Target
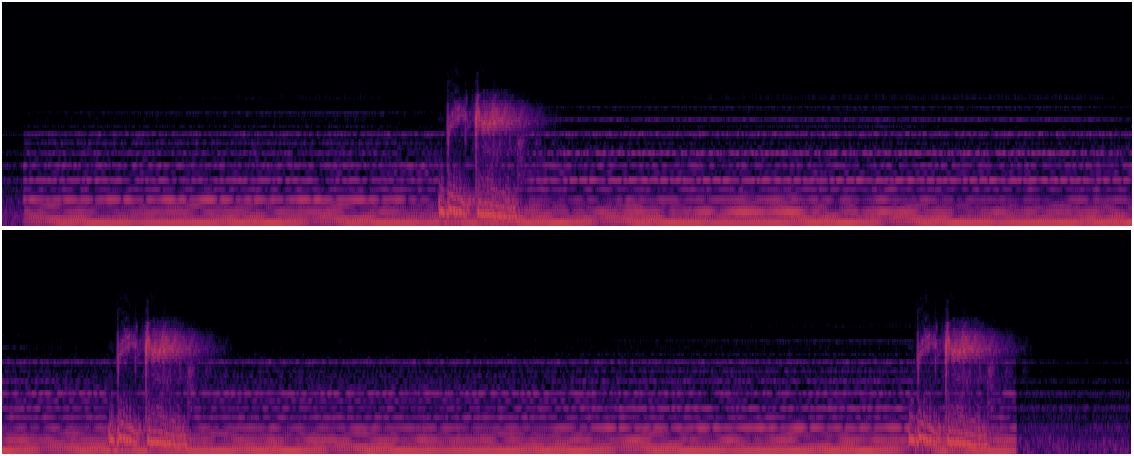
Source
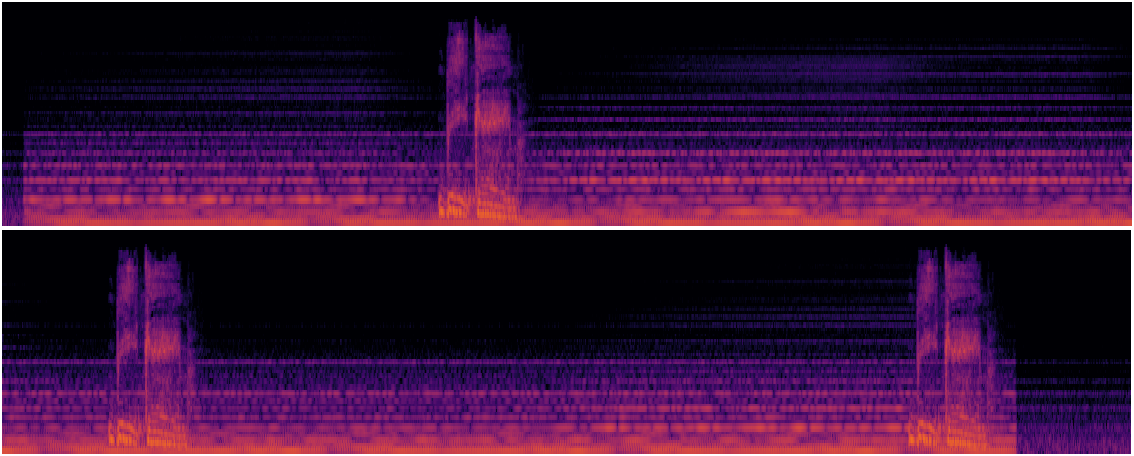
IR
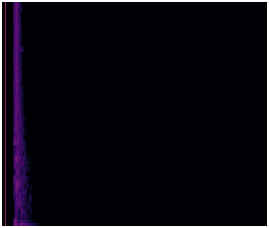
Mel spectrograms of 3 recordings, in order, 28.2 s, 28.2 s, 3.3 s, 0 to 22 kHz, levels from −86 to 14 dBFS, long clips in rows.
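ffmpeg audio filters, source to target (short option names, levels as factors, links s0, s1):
-filter_complex "[0:a]lowpass=f=3400:w=0.5412,lowpass=f=3400:w=1.3066,acrossover=split=290|1900[s0][s1][s2];[s0]asoftclip=type=tanh:threshold=0.0316[s3];[s1]acompressor=threshold=0.00501:ratio=6[s4];[s2]aecho=1:1:217|434|651:0.355|0.103|0.0298[s5];[s3][s4][s5]amix=inputs=3:normalize=0,volume=0.75"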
